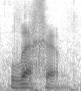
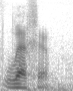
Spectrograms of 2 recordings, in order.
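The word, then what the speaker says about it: לחם: you whenever you see or hear the word lechem.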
